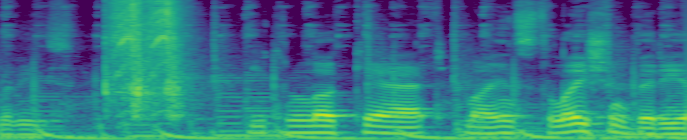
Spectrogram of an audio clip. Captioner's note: drill whirs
